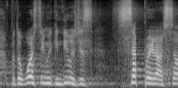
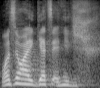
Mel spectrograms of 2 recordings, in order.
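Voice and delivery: ordinary talk, nothing marked

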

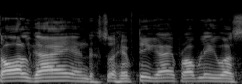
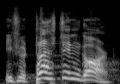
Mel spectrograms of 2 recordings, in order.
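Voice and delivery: high, loud, building sermon cry; fiery preaching; 8 semitones higher, 6 dB louder than usual. Acted. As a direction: preach it out to the whole church at full force. Preaching with rising force.

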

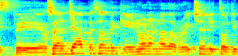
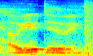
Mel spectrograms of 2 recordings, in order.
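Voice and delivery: a light, quick take on Joey's "How you doing?"; a hint of Joey greeting a woman; Joey impression; 4 semitones lower, much slower than usual. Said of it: "Joey era el típico saludo de".

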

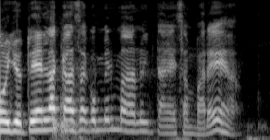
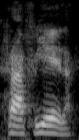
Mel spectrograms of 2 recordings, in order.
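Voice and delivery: low, soft deadpan utterance; hushed, low retold provocation; quiet name drop; 7 semitones lower, 11 dB quieter, slower than usual. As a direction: drop the name quietly after a suspenseful pause. Fateful name retold after suspense.

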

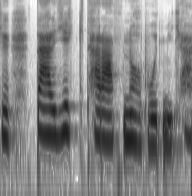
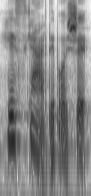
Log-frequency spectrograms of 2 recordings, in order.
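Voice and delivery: ordinary delivery, nothing marked

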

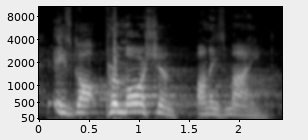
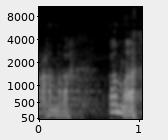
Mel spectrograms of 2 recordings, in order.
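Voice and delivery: ordinary talk, nothing marked

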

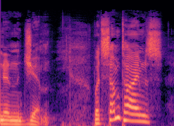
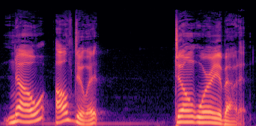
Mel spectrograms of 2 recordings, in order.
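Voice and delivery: separate, weighted phrases with pauses; imitated curt refusal. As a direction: act out a firm, dismissive brush-off. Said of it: "But it was a".

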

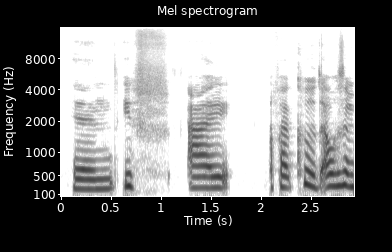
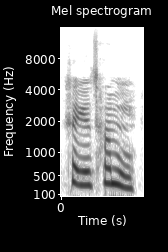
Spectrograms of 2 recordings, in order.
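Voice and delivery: a hint of a stern mom, raised; imitating mom; 6 semitones higher, 4 dB louder, faster than usual. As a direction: point it out like a scolding mother. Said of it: "She's like".

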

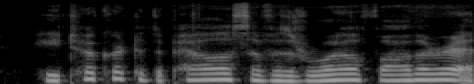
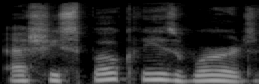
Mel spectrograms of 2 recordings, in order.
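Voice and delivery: usual speaking voice

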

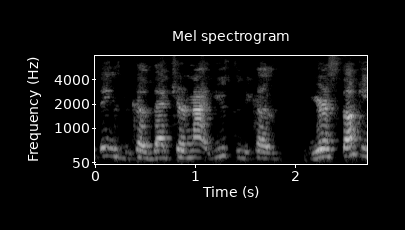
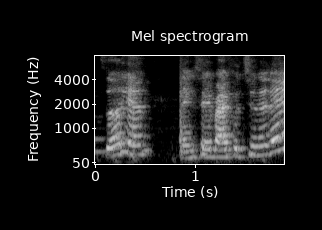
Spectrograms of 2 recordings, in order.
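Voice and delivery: usual speaking voice

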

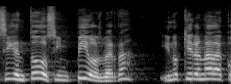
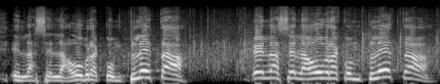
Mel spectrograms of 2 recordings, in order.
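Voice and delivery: loud, drawn-out preaching cry; emphatic proclamation; 5 semitones higher, 12 dB louder, slower than usual. Real, not acted. Preacher declaring God finishes the work, loud proclamation. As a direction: proclaim it slowly at full volume.

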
